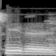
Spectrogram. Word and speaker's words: Deters: Jacob Deters, is that correct? Did I pronounce Deters. – That correctly? Deters? – Deters.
